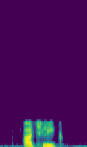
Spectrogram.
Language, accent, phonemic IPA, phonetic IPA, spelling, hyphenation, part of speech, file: Armenian, Eastern Armenian, /ɑt͡ʃʰˈlik/, [ɑt͡ʃʰlík], աջլիկ, աջ‧լիկ, adjective / noun, Hy-աջլիկ.ogg
- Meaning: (adjective) right-handed; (noun) right-hander (right-handed person)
